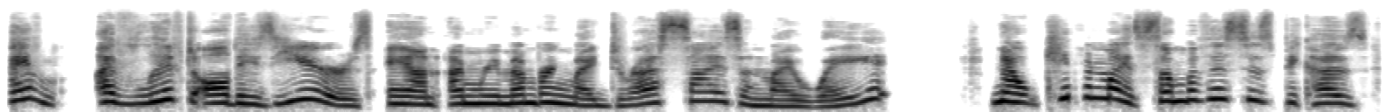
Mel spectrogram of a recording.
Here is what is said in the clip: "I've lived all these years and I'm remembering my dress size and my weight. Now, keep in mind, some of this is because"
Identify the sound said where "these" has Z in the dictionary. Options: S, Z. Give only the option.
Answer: Z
